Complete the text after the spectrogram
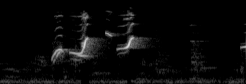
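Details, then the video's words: Talking rose-ringed parakeet at a farm in Quetta producing two quick rising whistles, each swooping upward, followed by quiet and the start of another note. "green ring neck talking parrot"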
